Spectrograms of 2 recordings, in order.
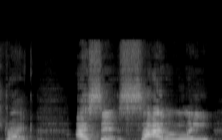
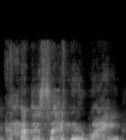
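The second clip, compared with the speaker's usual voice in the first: usual speaking voice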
